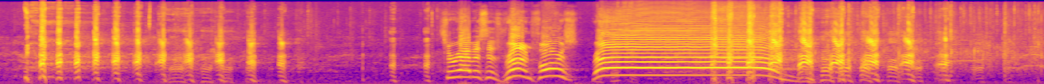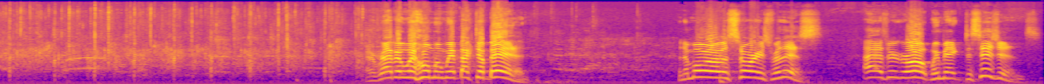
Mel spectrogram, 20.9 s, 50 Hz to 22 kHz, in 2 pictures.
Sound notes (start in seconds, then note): 0.0 laughter; 7.1 laughter; 9.4 applause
